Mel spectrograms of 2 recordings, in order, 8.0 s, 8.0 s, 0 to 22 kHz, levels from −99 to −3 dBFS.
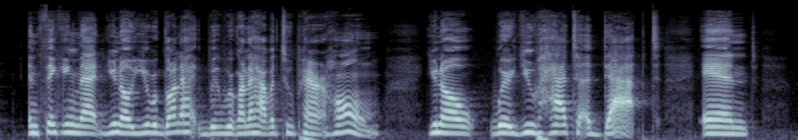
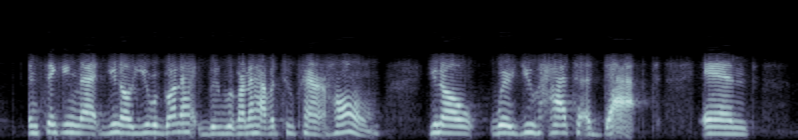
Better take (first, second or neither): first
